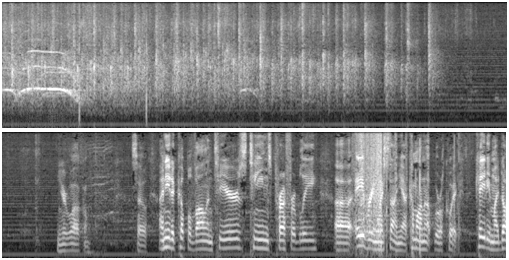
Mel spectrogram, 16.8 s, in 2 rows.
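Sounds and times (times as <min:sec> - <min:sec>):
audience applause: 0:00.0 - 0:07.3
speech: 0:09.4 - 0:10.0, 0:10.6 - 0:16.8.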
